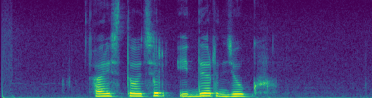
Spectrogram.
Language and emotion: Russian, neutral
